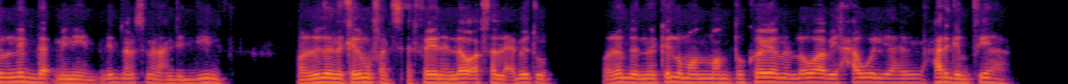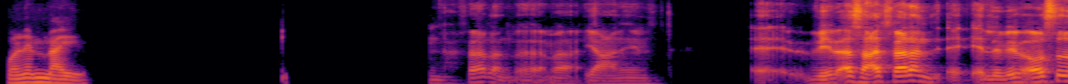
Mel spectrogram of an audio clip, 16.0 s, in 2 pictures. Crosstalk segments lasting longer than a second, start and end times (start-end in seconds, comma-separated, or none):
none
